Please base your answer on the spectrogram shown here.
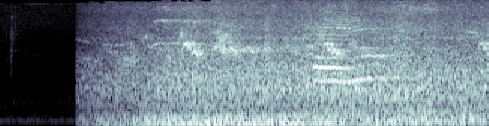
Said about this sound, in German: Eine Katze bettelt zwei Männer an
